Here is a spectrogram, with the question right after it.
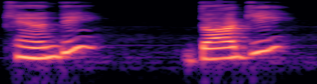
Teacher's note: the first stage is just using an individual word with Rising intonation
